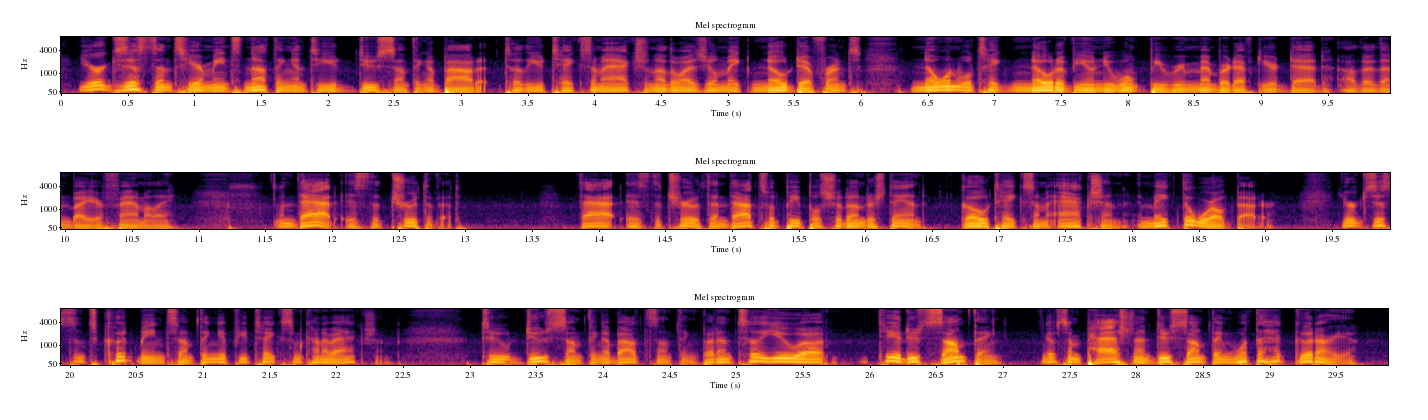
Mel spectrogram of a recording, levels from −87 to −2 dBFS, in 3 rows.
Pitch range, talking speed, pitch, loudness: 80-115 Hz, 210 wpm, 95 Hz, -19 LUFS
